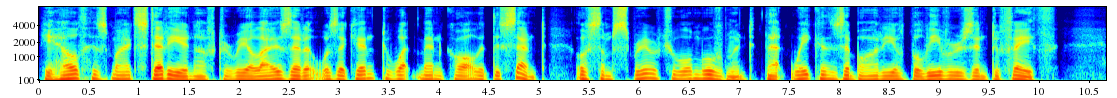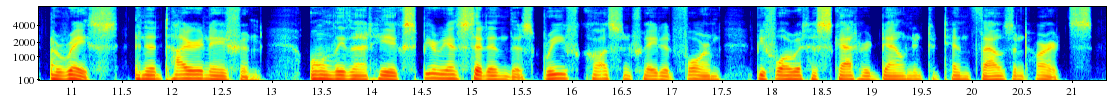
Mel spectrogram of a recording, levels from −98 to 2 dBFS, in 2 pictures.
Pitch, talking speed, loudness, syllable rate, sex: 105 Hz, 150 wpm, -21 LUFS, 4.5 syllables/s, male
